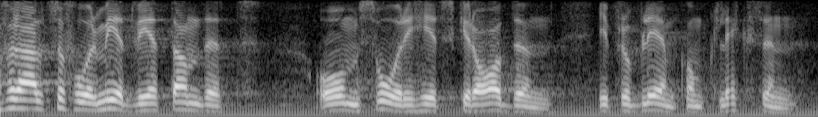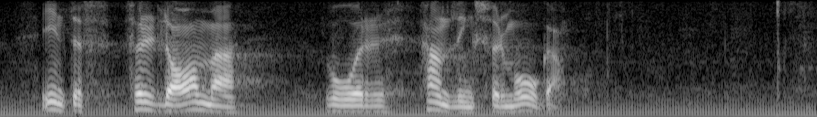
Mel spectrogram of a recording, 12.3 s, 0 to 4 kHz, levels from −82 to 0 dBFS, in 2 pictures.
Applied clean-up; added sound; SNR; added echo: none; none; none; none.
